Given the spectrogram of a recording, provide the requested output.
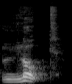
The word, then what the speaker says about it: Lot: exalted father all right here we have lot but in the language it is pronounced as looked all right for edification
